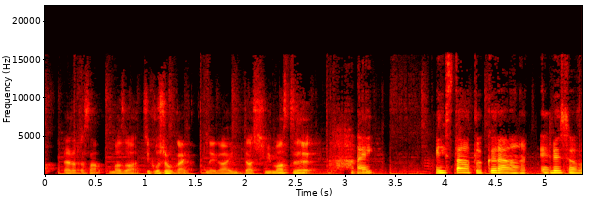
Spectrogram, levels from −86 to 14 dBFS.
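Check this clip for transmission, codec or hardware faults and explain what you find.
One transmission fault is present. From 2.40 to 5.19 s there is repeated packet loss, heard as robotic sound. Packets keep going missing, and each hole is patched by extending the last sound. That makes about a quarter of the stretch concealed, with gaps up to 50 ms. The audio turns choppy, with pieces missing.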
